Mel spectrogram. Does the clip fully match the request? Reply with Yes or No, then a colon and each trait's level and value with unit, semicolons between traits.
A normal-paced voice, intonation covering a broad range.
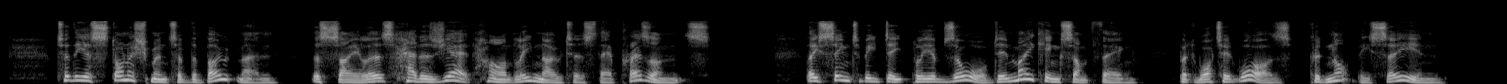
No: slow, 130 wpm; wide, 8.7 semitones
